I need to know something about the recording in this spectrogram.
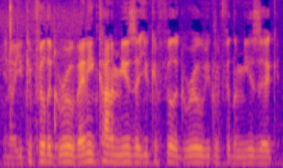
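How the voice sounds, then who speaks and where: A man hosts a casual podcast in a relaxed, slangy way. His voice sits at an ordinary pitch. He asks long, meandering questions. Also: very fast, background noise. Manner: laid-back slang, animated when quoting. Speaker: podcast host.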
